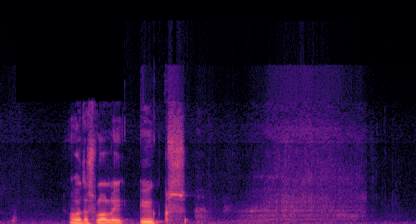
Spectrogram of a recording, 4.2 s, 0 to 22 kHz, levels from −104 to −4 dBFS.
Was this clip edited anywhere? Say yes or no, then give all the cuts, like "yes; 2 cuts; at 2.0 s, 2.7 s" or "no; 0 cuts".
yes; 2 cuts; at 1.0 s, 1.9 s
